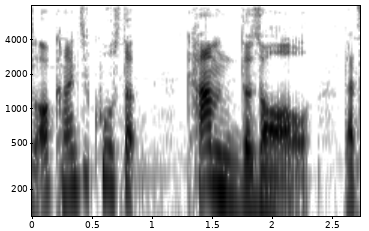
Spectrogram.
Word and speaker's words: Camdozaal: the dungeon there's all kinds of cool stuff com does all that's how you say it i promise i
